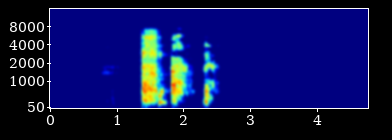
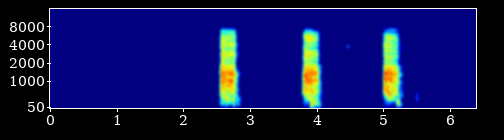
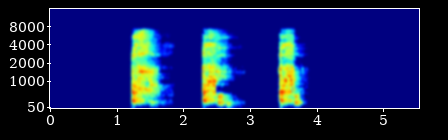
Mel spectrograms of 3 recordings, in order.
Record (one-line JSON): {"cough_length": "4.8 s", "cough_amplitude": 28696, "cough_signal_mean_std_ratio": 0.27, "exhalation_length": "6.4 s", "exhalation_amplitude": 30183, "exhalation_signal_mean_std_ratio": 0.26, "three_cough_length": "5.5 s", "three_cough_amplitude": 29009, "three_cough_signal_mean_std_ratio": 0.34, "survey_phase": "alpha (2021-03-01 to 2021-08-12)", "age": "18-44", "gender": "Male", "wearing_mask": "No", "symptom_fatigue": true, "symptom_onset": "5 days", "smoker_status": "Never smoked", "respiratory_condition_asthma": false, "respiratory_condition_other": false, "recruitment_source": "Test and Trace", "submission_delay": "2 days", "covid_test_result": "Positive", "covid_test_method": "RT-qPCR", "covid_ct_value": 18.1, "covid_ct_gene": "ORF1ab gene", "covid_ct_mean": 18.7, "covid_viral_load": "760000 copies/ml", "covid_viral_load_category": "Low viral load (10K-1M copies/ml)"}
